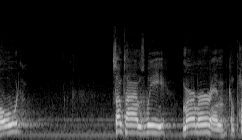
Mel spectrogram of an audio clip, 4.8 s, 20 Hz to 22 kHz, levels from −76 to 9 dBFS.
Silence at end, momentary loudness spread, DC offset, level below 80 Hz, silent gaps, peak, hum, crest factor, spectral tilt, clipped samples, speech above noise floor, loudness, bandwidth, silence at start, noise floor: 0 s; 10 LU; under 0.1%; -56 dBFS; none; 0 dBFS; none; 14 dB; -8 dB/octave; under 0.1%; 30 dB; -14 LUFS; 7 kHz; 0 s; -42 dBFS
